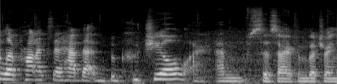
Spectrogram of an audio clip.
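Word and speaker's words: bakuchiol: fantastic this moisturizer is infused with bakuchio i think that's how you pronounce it computer it's pronounced but coochie thank you and this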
